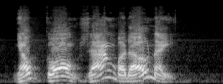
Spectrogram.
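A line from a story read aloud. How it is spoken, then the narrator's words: Scornful loud shout. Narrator (Vietnamese): Điền Cương Dạ Xoa hừ mũi một tiếng, quát to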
